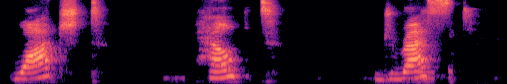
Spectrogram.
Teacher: it takes the T if it's unvoiced like uh like f like K like P like s ch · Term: the T sound, T sound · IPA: /t/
